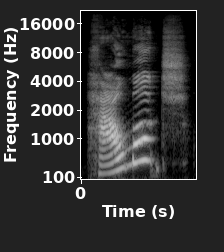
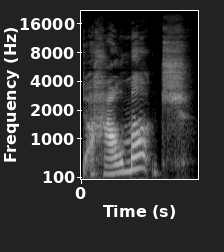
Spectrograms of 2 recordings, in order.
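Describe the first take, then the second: First: Much higher and louder, a squealing how much; shrieking disbelief. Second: A louder, higher stunned ask; shocked question. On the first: Repeating the price to the show, a shocked shriek. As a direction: shriek it like the number can't be real. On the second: Hearing the uniform price, stunned and louder. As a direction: blurt it out in disbelief. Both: Real, not acted.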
